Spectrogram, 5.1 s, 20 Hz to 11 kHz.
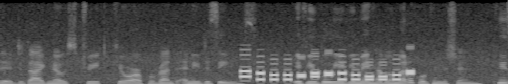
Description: Multi-frequency trunk signalling (R1, as on North American trunks), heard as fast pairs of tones, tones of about 70 ms, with speech in English. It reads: KP 74469074224 ST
